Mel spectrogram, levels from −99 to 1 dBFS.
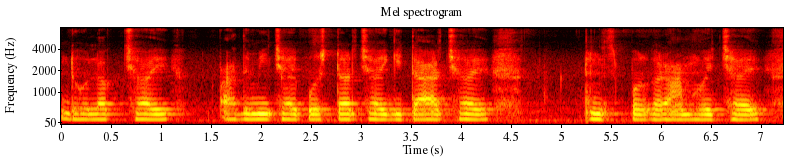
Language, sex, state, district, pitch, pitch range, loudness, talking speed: Maithili, male, Bihar, Samastipur, 160 Hz, 155-165 Hz, -28 LUFS, 75 wpm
